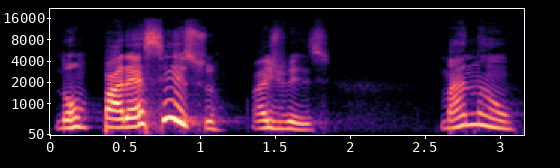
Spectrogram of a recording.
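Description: Female youth preacher, high voice, casual delivery, repeats lines for emphasis. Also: expressive, a little slow. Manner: repeats key phrases, acts out quoted inner voices. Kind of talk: informal youth sermon.

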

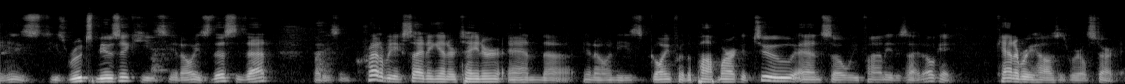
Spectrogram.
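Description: A man's voice: medium pitch, poor audio. An older man being interviewed, telling stories in a rambling, conversational way and slipping into quoted dialogue. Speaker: interview guest, retired music club booker. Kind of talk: anecdotal storytelling in an interview.

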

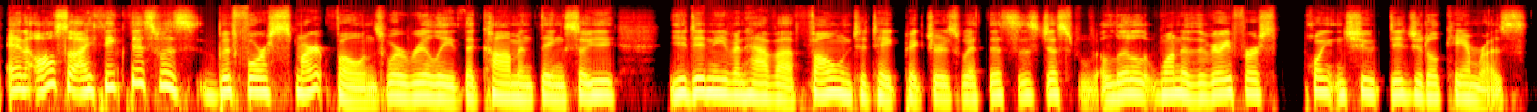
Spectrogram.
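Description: A middle-aged woman from Canada, with a light Canadian accent and an expressive, low voice at normal speed, co-hosts a podcast. Her casual chat is full of stories and frequent laughter, captured at studio quality without echo.

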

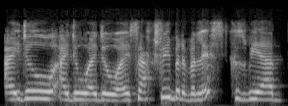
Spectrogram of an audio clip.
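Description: A woman's voice: a little high, fairly even intonation, fast talker, dry recording. A woman co-hosting a podcast, reading out results in a sing-song rhythm in casual chat. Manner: lists scores in a sing-song caller rhythm. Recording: dry, slightly muffled podcast audio.

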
